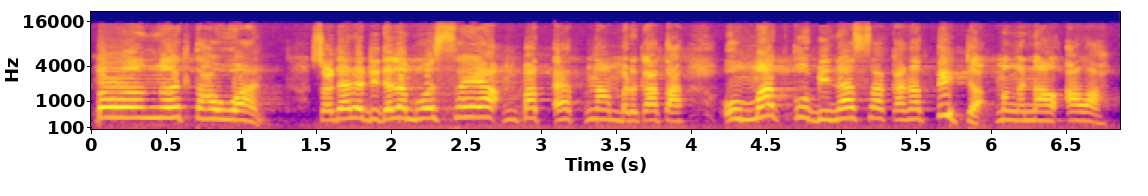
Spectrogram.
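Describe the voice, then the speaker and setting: A woman's voice: very high voice, fairly even intonation, moderate pace. A middle-aged woman preacher telling a story in a sermon, often turning to her listeners directly. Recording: faint background noise.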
